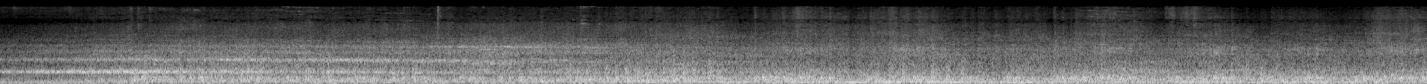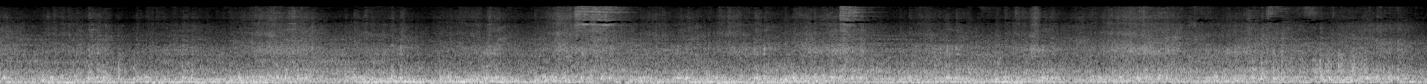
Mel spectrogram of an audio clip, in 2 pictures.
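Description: A train passing close by on the main line, a steady loud rumble of wheels on rail with a regular clickety-clack. At the start a high tone falls slightly in pitch and fades out within about five seconds.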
